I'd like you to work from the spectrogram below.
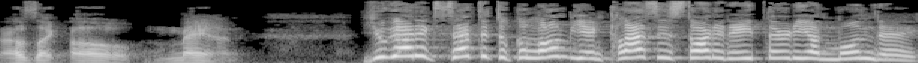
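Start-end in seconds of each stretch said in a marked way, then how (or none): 2.4-6.1 put-on Dominican-accented speech. Retelling what his mother said on the phone, in a thick Dominican accent. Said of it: "my mother calls me in a thick Dominican accent and says".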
